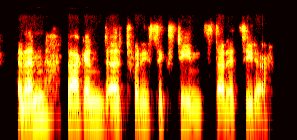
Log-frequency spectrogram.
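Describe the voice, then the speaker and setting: Speaking at a moderate pace, a man with a German accent has a fairly high pitch. The sound is dry and close, with no echo. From Germany. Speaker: healthcare tech company CEO. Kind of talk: interview. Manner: halting, many fillers.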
